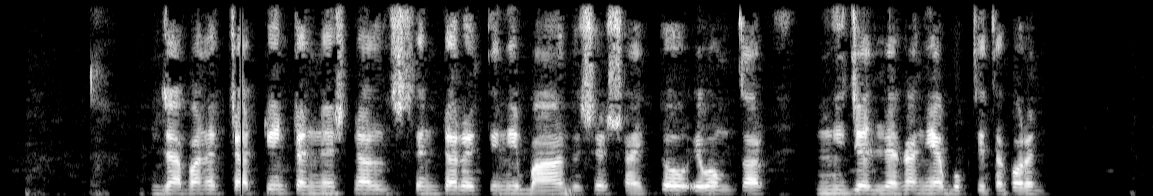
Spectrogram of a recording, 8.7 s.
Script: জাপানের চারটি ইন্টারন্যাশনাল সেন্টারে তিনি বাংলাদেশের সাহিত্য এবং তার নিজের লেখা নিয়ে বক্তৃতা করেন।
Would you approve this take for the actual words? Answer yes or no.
yes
